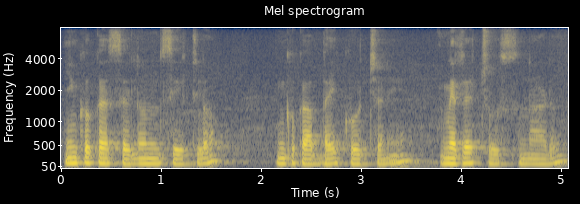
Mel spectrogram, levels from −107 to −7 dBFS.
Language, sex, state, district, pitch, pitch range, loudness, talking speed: Telugu, male, Andhra Pradesh, Annamaya, 110 Hz, 100-135 Hz, -22 LUFS, 95 wpm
